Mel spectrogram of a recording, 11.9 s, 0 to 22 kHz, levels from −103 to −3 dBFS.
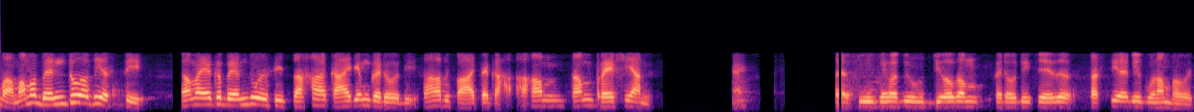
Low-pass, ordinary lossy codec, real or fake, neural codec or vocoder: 3.6 kHz; none; fake; autoencoder, 48 kHz, 32 numbers a frame, DAC-VAE, trained on Japanese speech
